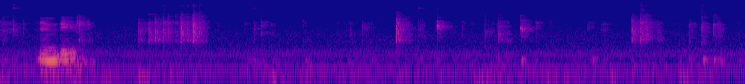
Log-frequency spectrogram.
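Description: Typing on a computer keyboard while working in Microsoft Word, faint scattered key clicks in short bursts with soft pauses, under occasional quiet talk in Hindi.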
